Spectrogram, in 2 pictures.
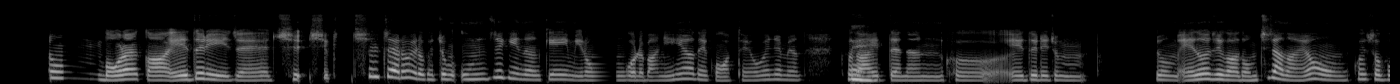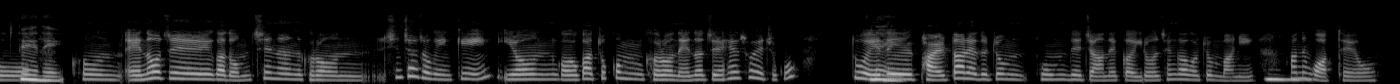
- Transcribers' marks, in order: distorted speech; other background noise
- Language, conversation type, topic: Korean, unstructured, 아이들이 지나치게 자극적인 게임에 빠지는 것이 무섭지 않나요?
